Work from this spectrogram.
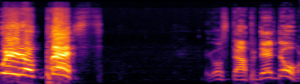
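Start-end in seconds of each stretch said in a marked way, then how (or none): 0.0-0.9 shrill, very loud, high belted yell. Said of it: "you in the back gonna be like".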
